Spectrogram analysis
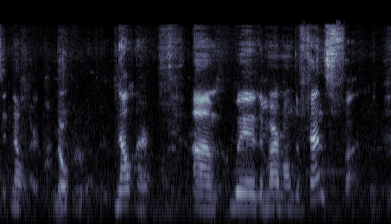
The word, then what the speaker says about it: Neltner: And you have a really, and I'm going to also introduce Tom, so you pronounce it Neltner. Neltner, with the Environmental Defense Fund, which I've known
